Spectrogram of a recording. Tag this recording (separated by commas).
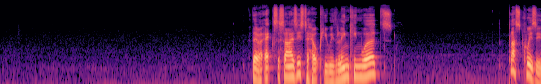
Speech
